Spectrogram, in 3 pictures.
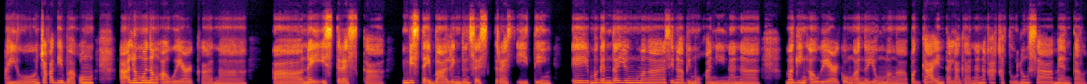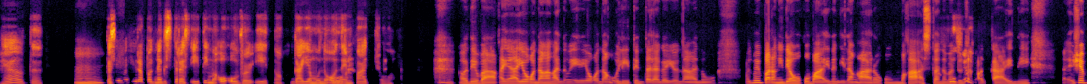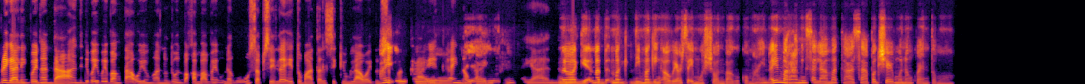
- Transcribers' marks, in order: static; tapping; other background noise; distorted speech
- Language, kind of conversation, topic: Filipino, podcast, Paano mo ginagamit ang pagkain para aliwin ang sarili nang hindi sumusobra?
